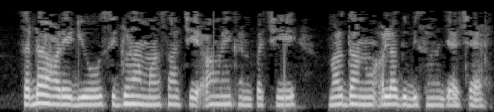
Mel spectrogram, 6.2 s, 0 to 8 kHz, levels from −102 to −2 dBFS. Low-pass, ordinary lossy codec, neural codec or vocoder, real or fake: 7.2 kHz; MP3, 24 kbps; none; real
